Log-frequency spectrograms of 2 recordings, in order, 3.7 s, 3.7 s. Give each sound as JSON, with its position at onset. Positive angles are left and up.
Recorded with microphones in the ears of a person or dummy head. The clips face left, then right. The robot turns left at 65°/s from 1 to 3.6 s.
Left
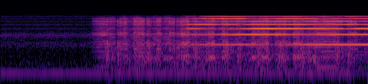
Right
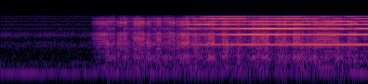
{"t": 1.8, "sound": "a violin", "azimuth_deg": -85, "distance_m": 2.0}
